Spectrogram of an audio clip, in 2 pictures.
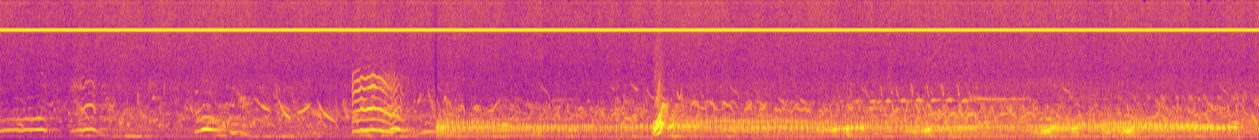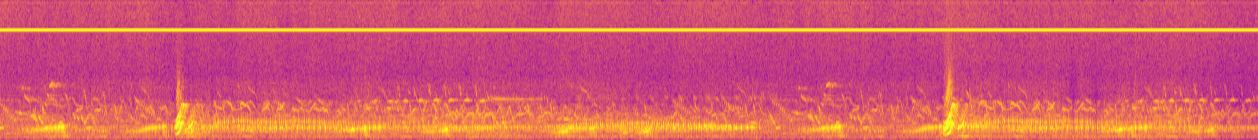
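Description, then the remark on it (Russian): In a marsh, a dense, steady chorus of croaking frogs, cut through by a spotted crake's short, sharp whistle that repeats three times at even intervals of several seconds. “Среди кваканья лягушек отрывистый посвист.”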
